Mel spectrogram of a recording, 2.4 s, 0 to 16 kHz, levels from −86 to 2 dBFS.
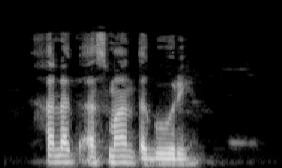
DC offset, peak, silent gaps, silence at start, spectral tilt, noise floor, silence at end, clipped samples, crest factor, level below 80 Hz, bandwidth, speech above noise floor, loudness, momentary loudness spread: under 0.1%; 0 dBFS; none; 0.4 s; -6.5 dB/octave; -53 dBFS; 0.7 s; under 0.1%; 18 dB; -54 dBFS; 8 kHz; 38 dB; -16 LUFS; 4 LU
